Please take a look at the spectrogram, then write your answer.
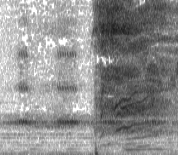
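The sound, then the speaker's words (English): A cricket chirps in a bright, high-pitched, continuous trill that bursts in abruptly after a brief quieter moment, loud, with no voices. “I got my crickets. They chirp.”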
